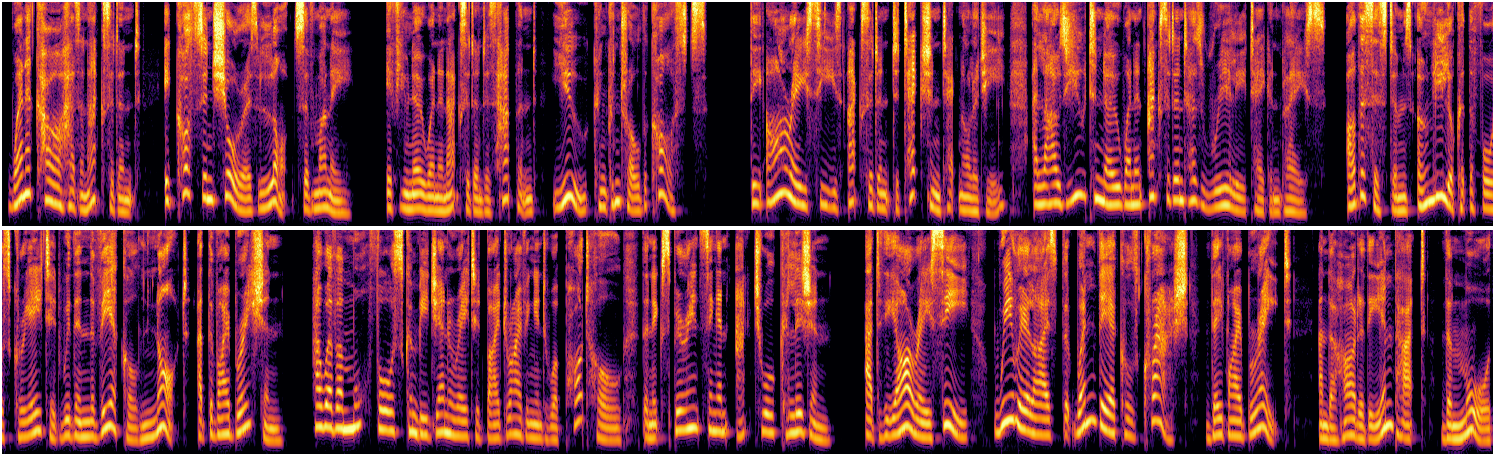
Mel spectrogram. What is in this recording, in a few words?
Voice over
